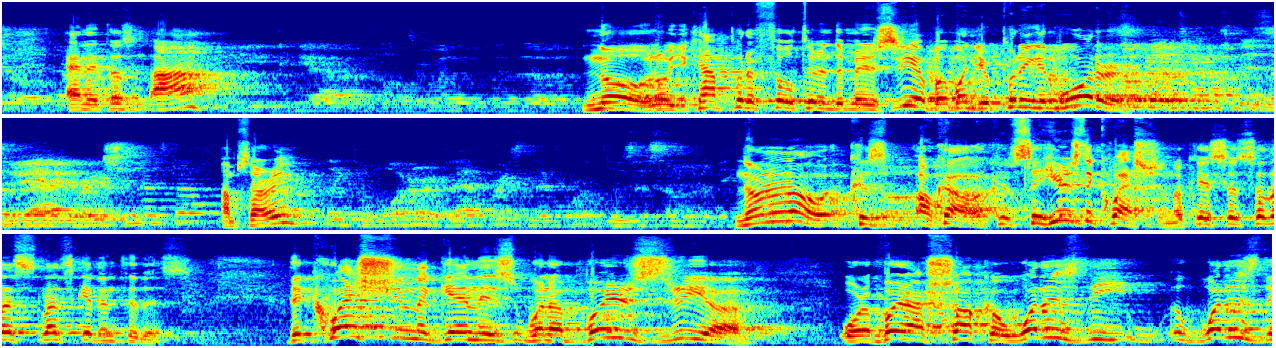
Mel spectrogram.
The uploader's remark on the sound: Sunday Kolel Lecture. Recorded live at The Torah Center ATL.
